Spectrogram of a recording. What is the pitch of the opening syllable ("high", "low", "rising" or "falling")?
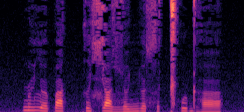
high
